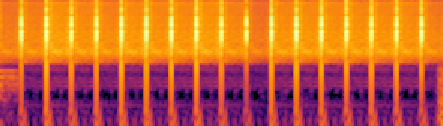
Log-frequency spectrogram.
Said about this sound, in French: la façon dont la pierre craque quand le laser la découpe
